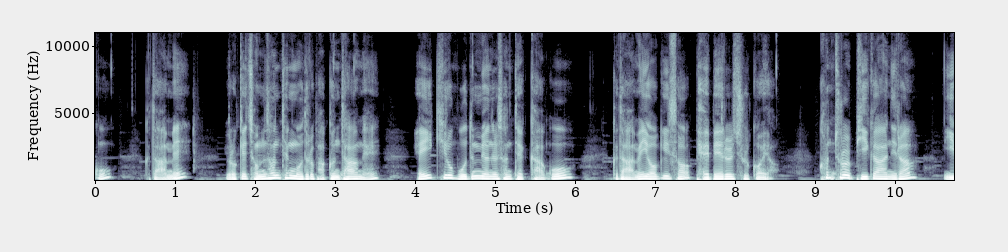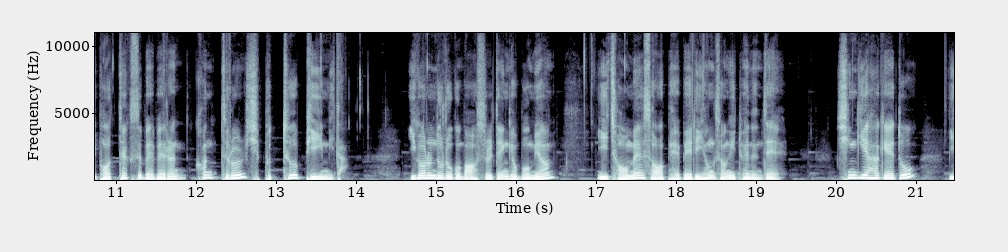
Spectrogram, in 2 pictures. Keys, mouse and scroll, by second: 1.1 1, 3.3 middle click, 3.9 a, 4.8 middle click, 14.7 ctrl+shift+b, 17.7-21.4 middle drag.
